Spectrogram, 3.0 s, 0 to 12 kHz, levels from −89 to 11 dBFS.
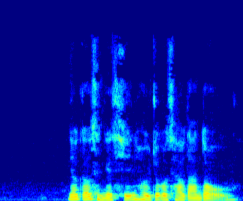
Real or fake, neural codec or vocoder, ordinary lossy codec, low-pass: fake; vocoder, 22.05 kHz, 80 mel bands, Vocos; MP3, 48 kbps; 9.9 kHz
